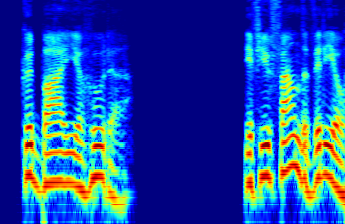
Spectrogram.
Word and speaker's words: Yehuda: it's pronounced as yahuda Yehuda Yehuda to pronounce it correctly emphasize the first syllable ya and the second syllable who with a slight emphasis on the last syllable da like hello Yehuda goodbye Yehuda if you found the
